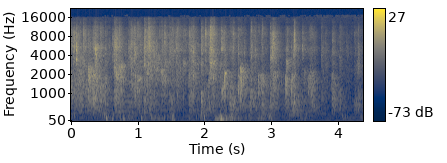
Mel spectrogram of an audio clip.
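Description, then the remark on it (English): An audience applauds the musicians and the event organizers at a show: many hands clapping at once in a dense, crackling patter that holds steady throughout, fairly soft in level, with no voices on top. “First of all, let's give a round of applause to all the musicians and two for the show for putting this event together.”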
